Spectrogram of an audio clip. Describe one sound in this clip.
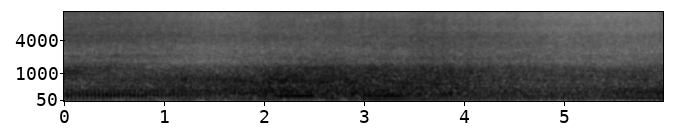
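A bus engine rumbles loudly as the bus drives past close by.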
